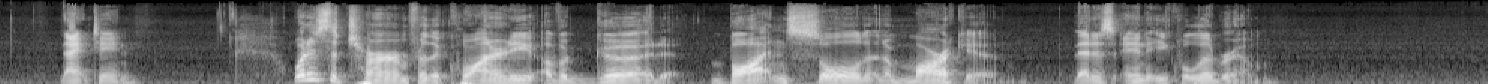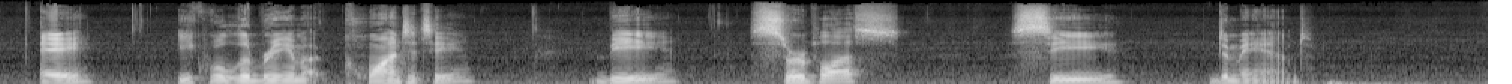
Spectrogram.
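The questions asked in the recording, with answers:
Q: What is the term for the quantity of a good bought and sold in a market that is in equilibrium?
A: A: equilibrium quantity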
